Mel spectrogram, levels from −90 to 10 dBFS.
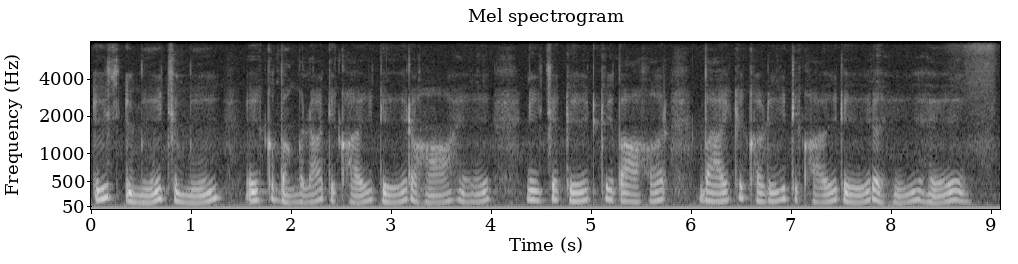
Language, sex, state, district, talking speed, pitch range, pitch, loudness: Hindi, female, Rajasthan, Jaipur, 125 wpm, 135-170 Hz, 150 Hz, -19 LUFS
